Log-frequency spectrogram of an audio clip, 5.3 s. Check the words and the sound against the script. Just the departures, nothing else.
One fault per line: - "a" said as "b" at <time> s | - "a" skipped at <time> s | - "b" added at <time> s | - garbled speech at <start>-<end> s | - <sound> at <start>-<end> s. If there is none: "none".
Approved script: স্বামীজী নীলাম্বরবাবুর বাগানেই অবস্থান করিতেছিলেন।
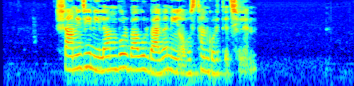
none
